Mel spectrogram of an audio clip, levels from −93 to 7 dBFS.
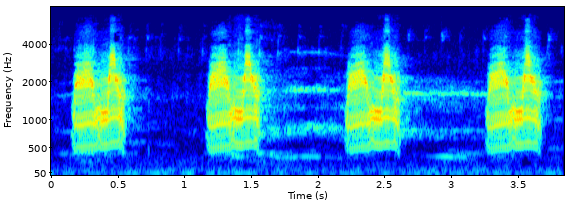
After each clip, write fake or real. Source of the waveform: real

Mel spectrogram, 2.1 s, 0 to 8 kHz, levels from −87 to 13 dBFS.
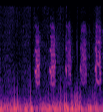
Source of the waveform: fake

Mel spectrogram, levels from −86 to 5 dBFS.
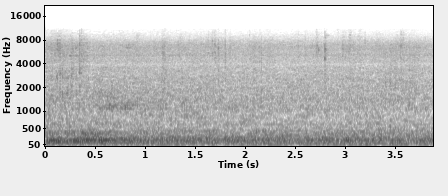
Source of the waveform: real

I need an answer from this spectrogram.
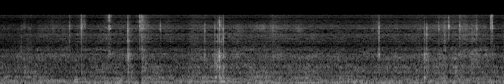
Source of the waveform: fake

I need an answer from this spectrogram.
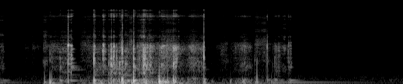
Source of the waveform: real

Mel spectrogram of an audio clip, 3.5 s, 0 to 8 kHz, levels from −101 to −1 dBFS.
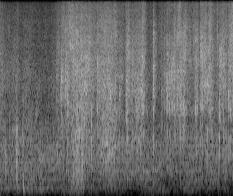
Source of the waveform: fake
